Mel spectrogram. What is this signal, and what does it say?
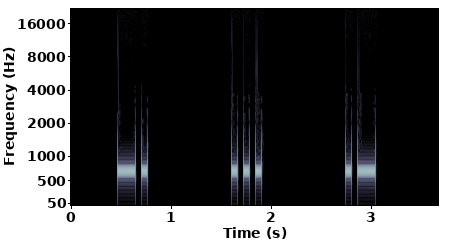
Morse code, heard as a keyed tone, about 20 wpm, spaced as for 8 wpm, 700 Hz. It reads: NSA
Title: 074 Lesson 13e - Letter L - Three Characters 20wpm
